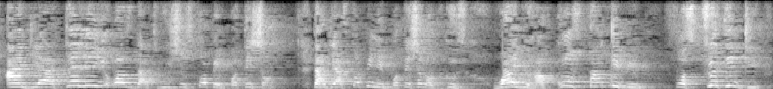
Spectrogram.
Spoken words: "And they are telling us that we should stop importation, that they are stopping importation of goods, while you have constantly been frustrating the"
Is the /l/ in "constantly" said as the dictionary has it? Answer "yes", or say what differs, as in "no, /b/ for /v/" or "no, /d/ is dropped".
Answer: yes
